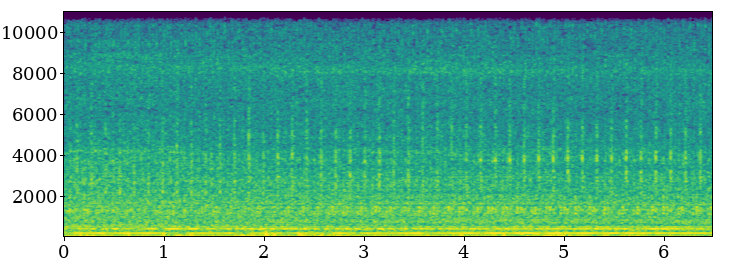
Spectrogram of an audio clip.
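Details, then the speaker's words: 2011 Toyota Camry 2AR-FE after lifter and rocker arm replacement (had stalling, lifter tick, P0016 and cam/crank sensor codes); smooth, even idle with AC on, no change in engine noise, but a faint quick ticking remains. "AC is on. No change in engine noise. However, I do hear, I don't know how we can hear it, but I do hear like a slight ticking."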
